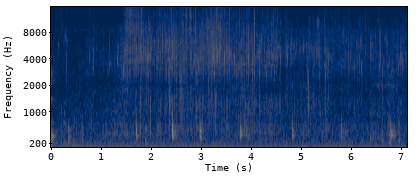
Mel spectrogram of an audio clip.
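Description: Dried red chillies sizzle and crackle in hot oil as a tempering for moringa leaf dal, a steady close frying hiss with scattered pops and light stirring clinks throughout.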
